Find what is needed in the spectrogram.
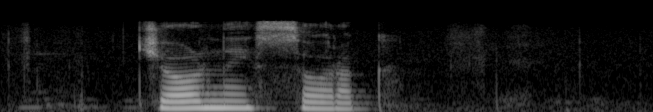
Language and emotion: Russian, neutral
